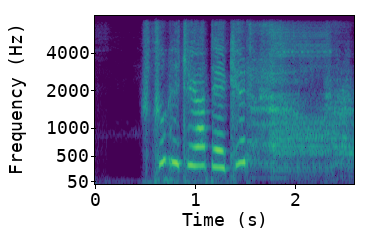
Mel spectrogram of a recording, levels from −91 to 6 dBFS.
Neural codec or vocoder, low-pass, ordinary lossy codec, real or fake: codec, 16 kHz in and 24 kHz out, 0.6 kbps, FocalCodec, streaming, 4096 codes; 7.2 kHz; Opus, 64 kbps; fake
